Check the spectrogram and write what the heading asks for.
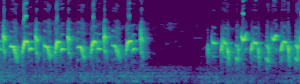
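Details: Yellow-vented bulbul giving a sharp, emotional fighting song meant to provoke other birds to answer: rapid bubbly chattering notes in two bursts separated by a short silence.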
